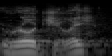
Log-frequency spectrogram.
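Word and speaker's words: Rugeley: deville goes with that i think people in who live in rougely tend to call it rudely so not living again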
